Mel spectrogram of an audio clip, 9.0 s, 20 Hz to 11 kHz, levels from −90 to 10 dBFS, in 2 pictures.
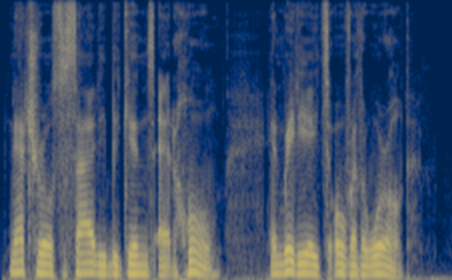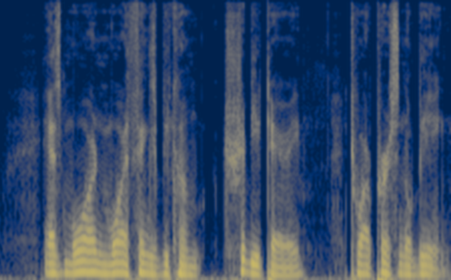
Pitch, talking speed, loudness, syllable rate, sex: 100 Hz, 140 wpm, -17 LUFS, 5.2 syllables/s, male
